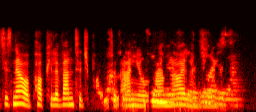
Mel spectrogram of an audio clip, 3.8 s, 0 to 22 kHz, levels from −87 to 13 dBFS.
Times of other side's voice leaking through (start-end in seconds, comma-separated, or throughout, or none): 1.56-3.67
